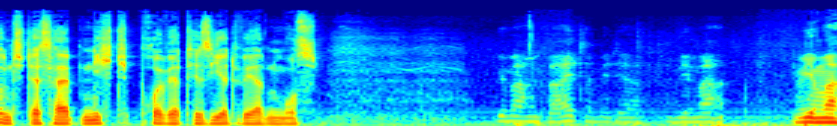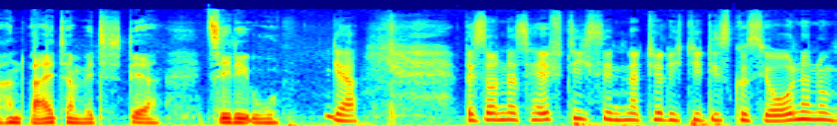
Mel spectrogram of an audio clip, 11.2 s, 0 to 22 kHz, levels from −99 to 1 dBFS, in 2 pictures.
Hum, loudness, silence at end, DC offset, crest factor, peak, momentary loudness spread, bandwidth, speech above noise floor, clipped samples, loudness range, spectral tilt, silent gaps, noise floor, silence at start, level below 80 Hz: none; -17 LUFS; 0 s; under 0.1%; 18 dB; 0 dBFS; 12 LU; 16 kHz; 31 dB; under 0.1%; 10 LU; -5 dB/octave; none; -49 dBFS; 0 s; -38 dBFS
